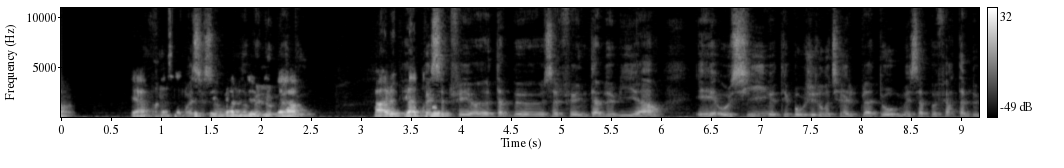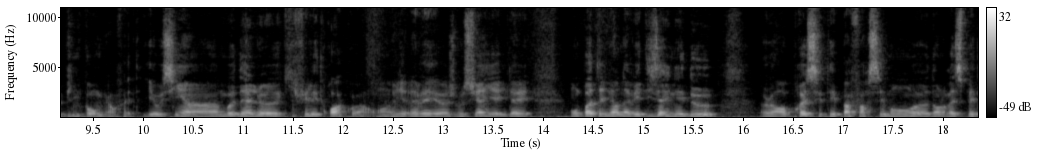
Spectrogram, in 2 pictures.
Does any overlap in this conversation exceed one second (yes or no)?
yes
